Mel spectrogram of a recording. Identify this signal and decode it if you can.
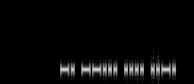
Morse code, heard as a keyed tone, about 56 wpm, 700 Hz. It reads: N7HF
